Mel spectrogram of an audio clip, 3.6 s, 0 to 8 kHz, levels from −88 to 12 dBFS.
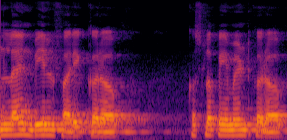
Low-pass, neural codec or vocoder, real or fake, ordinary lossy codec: none; none; real; none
